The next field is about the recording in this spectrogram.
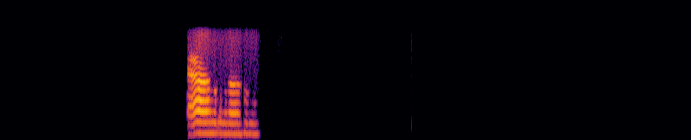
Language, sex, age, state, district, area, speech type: Dogri, female, 18-30, Jammu and Kashmir, Samba, rural, conversation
